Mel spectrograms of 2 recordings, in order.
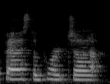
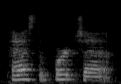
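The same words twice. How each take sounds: First: Drawn-out 'Pass the pork chop' in a playful Southern country twang; mock Southern country accent. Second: Said in the usual way. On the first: Reading a viewer's name back on a live stream in a playful Southern country accent. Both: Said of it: "Country girl, I hear that accent".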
